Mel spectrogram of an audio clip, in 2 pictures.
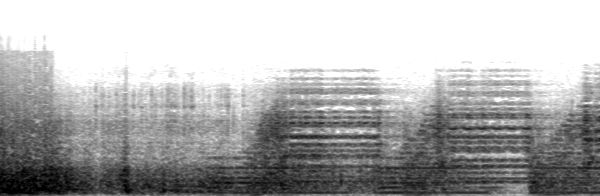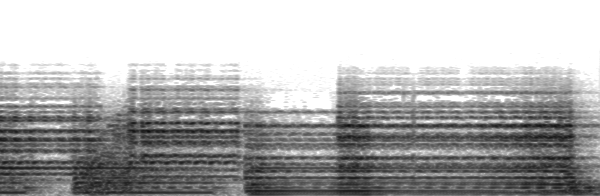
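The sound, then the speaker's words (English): Dynamite explosion as a radio-drama sound effect: a broad rumbling blast at the start that fades, followed by dramatic orchestral chords that swell in several surges. “Shooting at the dynamite. Get back, Jiggle.”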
